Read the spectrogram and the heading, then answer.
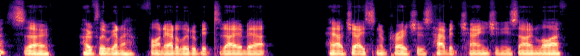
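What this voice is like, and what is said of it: Hoarse, strained voice. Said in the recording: “I'm actually losing my voice a little bit”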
